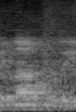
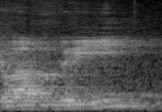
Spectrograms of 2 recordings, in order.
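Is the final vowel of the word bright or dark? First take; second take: dark; bright. First: The final vowel is darker and more central. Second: The final vowel is a bright, ordinary ee. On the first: The speaker calls it right. "we say it darker than normal" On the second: The speaker calls it wrong. "We don't say lovely"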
